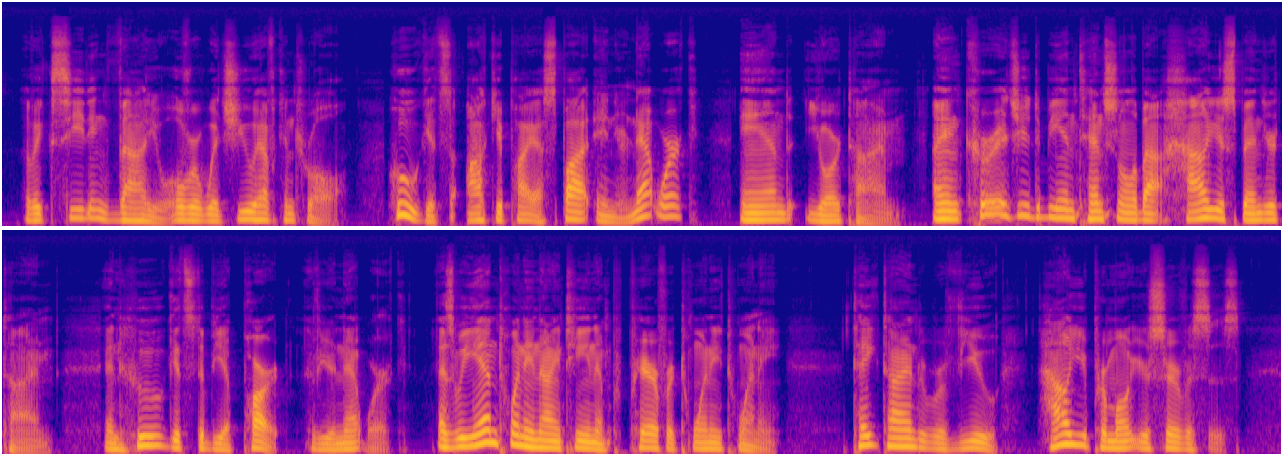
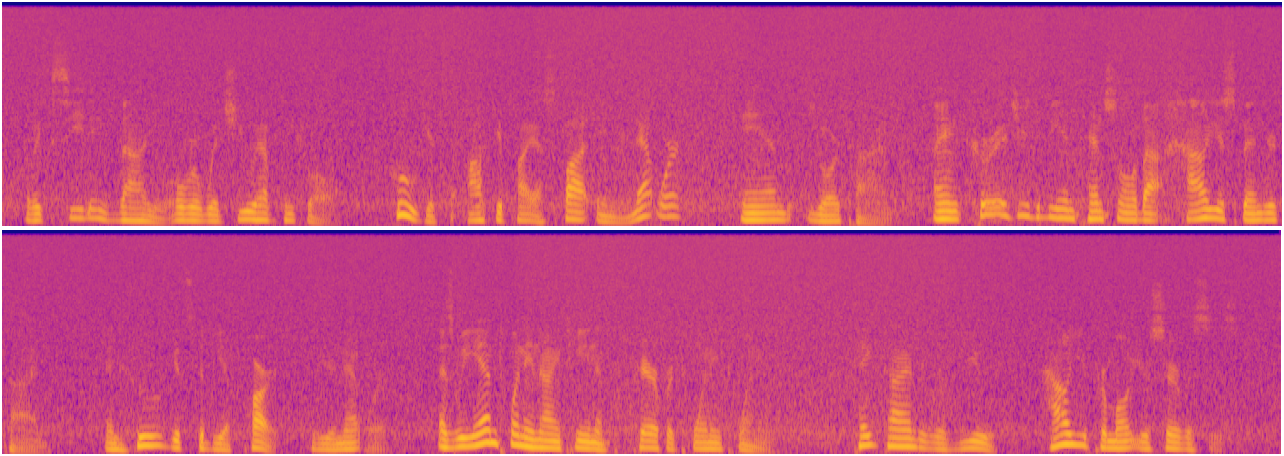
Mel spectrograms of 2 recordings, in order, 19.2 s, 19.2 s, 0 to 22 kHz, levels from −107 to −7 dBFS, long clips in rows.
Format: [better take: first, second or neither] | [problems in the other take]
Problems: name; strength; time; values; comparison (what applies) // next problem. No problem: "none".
first | hiss; loud; throughout; 7 dB below the speech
